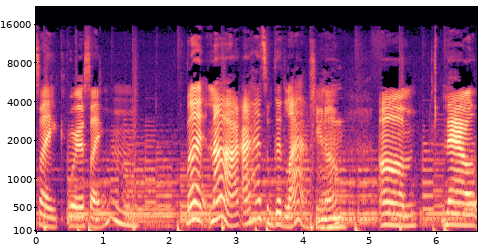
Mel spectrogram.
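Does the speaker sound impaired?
No.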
